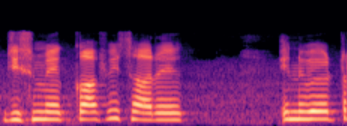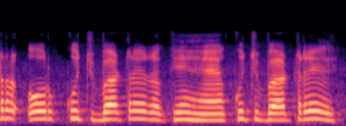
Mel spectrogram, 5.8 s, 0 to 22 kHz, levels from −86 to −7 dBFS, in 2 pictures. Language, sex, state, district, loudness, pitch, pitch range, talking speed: Hindi, male, Uttar Pradesh, Shamli, -17 LUFS, 230 Hz, 215-240 Hz, 115 wpm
